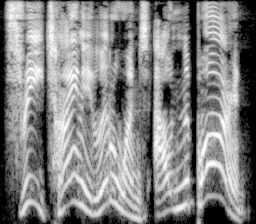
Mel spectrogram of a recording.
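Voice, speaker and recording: A man's voice: very high-pitched, sing-song, unhurried, a bit bright, no room sound, pitched above the performer's own voice, full character voice. A man voicing a friendly, talkative male farm dog in a storybook reading, with an earnest, chatty manner.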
